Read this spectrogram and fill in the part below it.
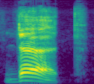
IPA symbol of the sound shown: dɜθ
